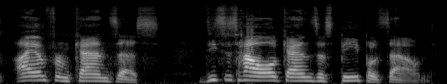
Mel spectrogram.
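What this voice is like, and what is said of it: Imitates another person's accented voice. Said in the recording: “I don't know what his accent is. ... Tommy Wiseau”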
